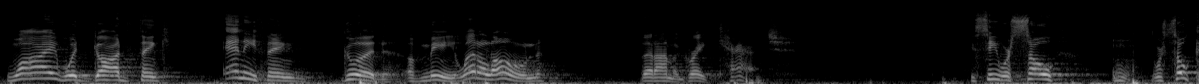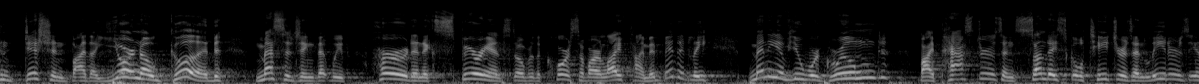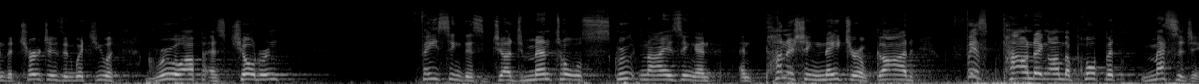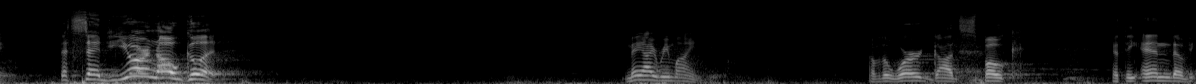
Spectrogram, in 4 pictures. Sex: male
